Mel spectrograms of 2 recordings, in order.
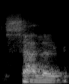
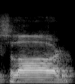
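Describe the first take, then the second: First: A vowel separates the s and l sounds. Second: The s and l sounds are joined together. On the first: The speaker calls it right. "No, it is salad" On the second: The speaker calls it wrong. "two consonants are brought together"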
